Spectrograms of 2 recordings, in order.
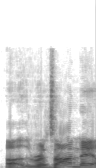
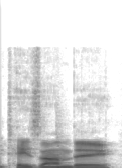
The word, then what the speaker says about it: Razande: Razande, a lot of people didn't know how to pronounce it when they saw it. They didn't know how to spell it. They would keep saying Tezande.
